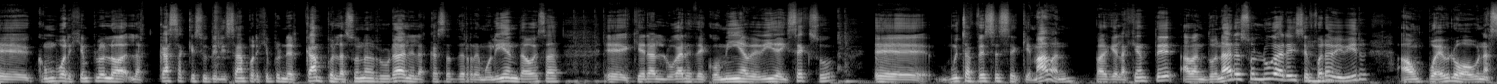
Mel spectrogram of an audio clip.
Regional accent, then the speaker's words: Chile; El Estado Nacional es una sola cosa, claro, y todos somos chilenos

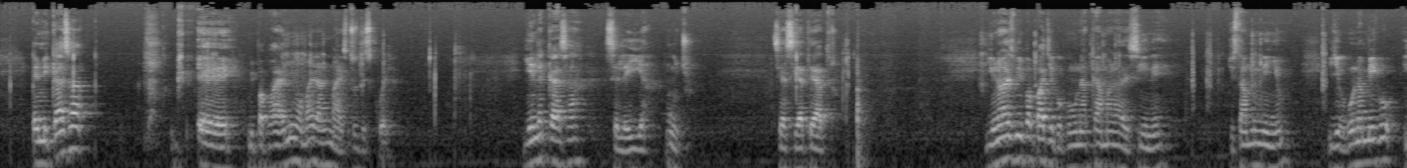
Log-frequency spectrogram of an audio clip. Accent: Medellín, Antioquia, Colombia; now in Bogotá, Colombia; vine de Medellín a Bogotá a trabajar en la ópera

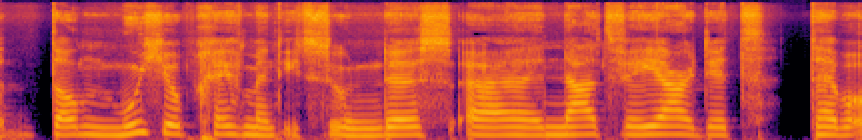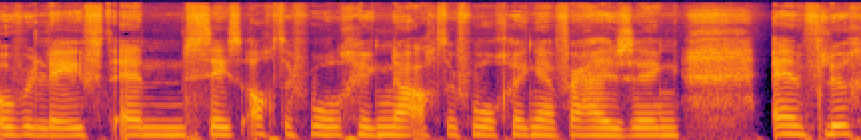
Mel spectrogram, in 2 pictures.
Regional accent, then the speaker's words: Syria; de goede momenten die wij als mensen, als Syriërs hebben gehad in onze nieuwe landen. Maar ook in onze thuisland en onze moederland.

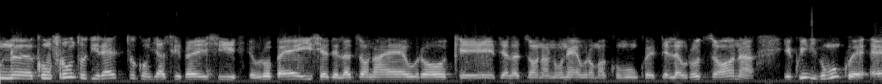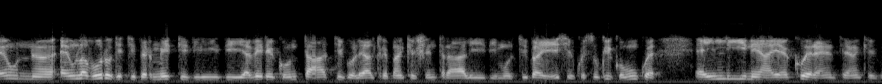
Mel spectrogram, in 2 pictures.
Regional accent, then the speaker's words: Rome, Lazio, Italy; born there; ho lavorato per i primi anni a Milano, nella sede di Milano, e poi sono stato trasferito, insomma, a Roma, che è la mia città natale

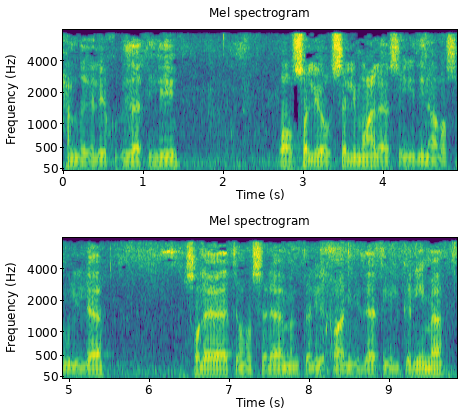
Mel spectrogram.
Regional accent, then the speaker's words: Egypt; وعندنا في مصر يعني اي ضيف بيجي بتاع انزل جيب ازازة كولا

